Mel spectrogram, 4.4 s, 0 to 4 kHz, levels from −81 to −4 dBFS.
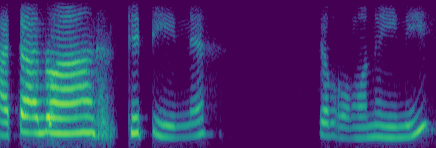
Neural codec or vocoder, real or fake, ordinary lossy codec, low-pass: codec, 16 kHz, 0.5 kbps, X-Codec, HuBERT features, trained on balanced general audio; fake; Opus, 16 kbps; 3.6 kHz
